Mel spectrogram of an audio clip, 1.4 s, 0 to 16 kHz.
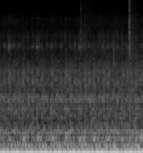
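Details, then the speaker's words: Mahindra 6065 diesel tractor after service reminder reset: steady low rumble with an even beat and no chime or alarm, much quieter than before; normal idle. "oh man it's so much quieter"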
